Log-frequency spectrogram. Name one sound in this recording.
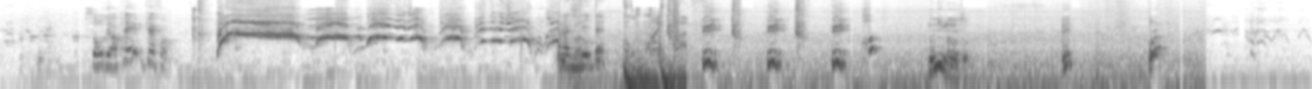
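A young woman shrieks and laughs.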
